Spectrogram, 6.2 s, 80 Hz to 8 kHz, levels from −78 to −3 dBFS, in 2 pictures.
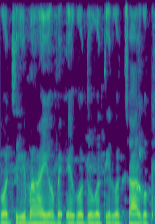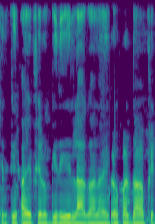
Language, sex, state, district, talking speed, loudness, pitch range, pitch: Bajjika, female, Bihar, Vaishali, 155 wpm, -19 LUFS, 115-120 Hz, 115 Hz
